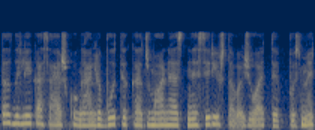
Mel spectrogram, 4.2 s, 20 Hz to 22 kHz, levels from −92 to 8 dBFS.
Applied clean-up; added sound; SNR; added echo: none; none; none; none.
